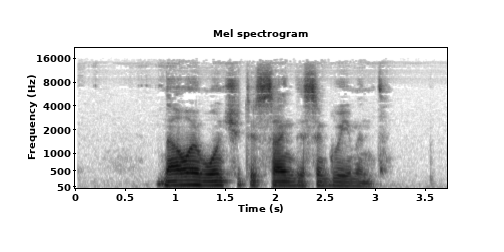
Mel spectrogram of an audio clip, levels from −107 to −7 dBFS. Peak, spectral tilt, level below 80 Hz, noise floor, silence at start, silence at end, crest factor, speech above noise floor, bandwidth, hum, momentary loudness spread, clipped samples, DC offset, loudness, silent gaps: -2 dBFS; -5.5 dB/octave; -50 dBFS; -65 dBFS; 0.8 s; 0.65 s; 18 dB; 47 dB; 14.5 kHz; none; 19 LU; under 0.1%; under 0.1%; -18 LUFS; none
